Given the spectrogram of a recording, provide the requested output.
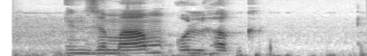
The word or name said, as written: Inzamam-ul-Haq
